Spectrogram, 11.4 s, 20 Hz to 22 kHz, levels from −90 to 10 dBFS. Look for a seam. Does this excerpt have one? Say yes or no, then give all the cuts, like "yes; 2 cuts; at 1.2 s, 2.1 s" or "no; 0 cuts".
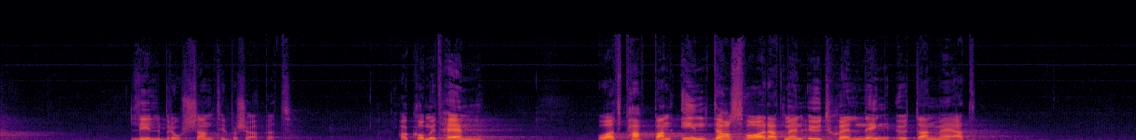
no; 0 cuts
